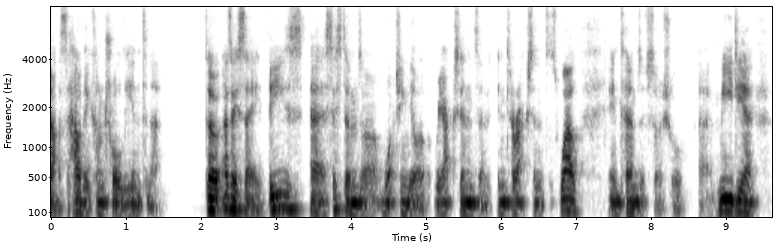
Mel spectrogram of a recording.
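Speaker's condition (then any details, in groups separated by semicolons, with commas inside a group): No condition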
